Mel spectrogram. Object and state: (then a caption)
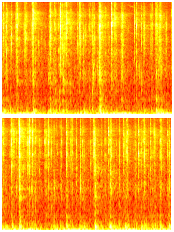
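Plastic laptop keyboard. Fingertips type steadily on a black plastic laptop keyboard. They make a rapid, continuous stream of short, dry, bright key clicks over a steady low hum.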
